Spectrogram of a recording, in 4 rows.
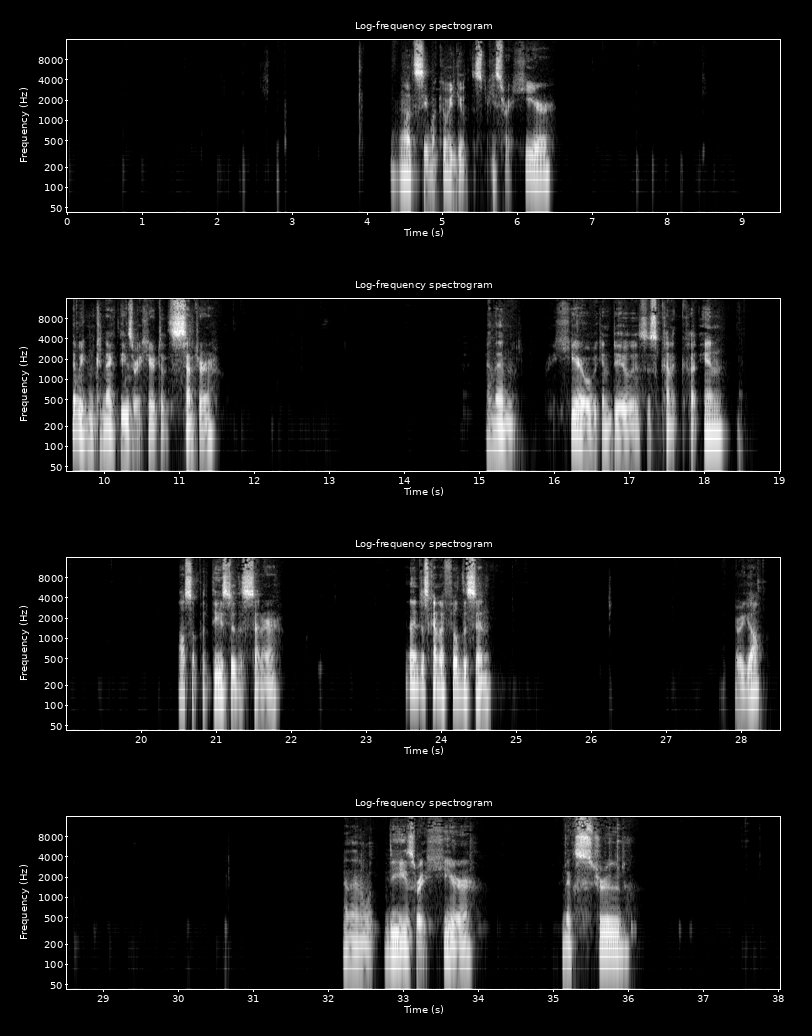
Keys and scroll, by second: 5.4 alt+z, 8.4 alt+z, 10.8 m, 12.4 alt+z, 15.3 k, 18.2 Return, 20.0 m, 21.0 alt+z, 22.4 alt+z, 22.9 alt+z, 24.2 2, 26.0 f, 27.0 alt+z, 30.4 alt+z, 31.1 2, 34.7 e, 37.8 1.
